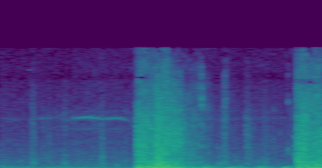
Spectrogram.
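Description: A pickaxe smashes into a wooden crate.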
